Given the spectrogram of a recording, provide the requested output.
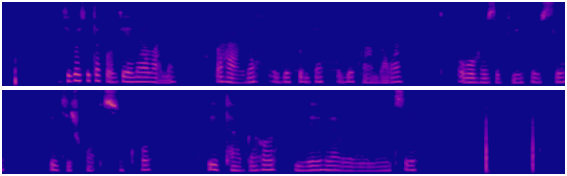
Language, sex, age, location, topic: Kinyarwanda, female, 25-35, Kigali, health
